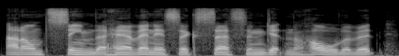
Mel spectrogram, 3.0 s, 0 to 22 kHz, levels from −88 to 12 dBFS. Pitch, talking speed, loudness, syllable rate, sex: 125 Hz, 240 wpm, -17 LUFS, 5.5 syllables/s, male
